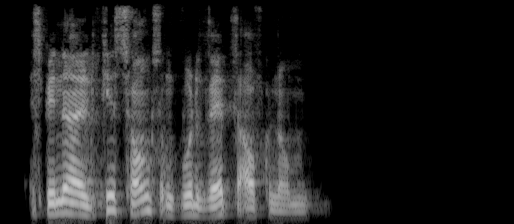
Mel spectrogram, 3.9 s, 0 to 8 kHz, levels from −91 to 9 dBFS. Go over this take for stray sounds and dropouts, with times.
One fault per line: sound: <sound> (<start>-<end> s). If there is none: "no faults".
no faults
